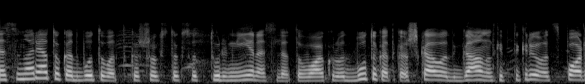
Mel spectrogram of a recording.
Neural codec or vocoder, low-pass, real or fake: none; 7.2 kHz; real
